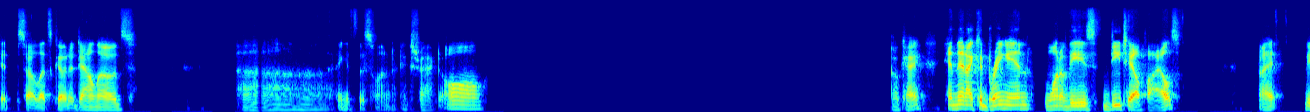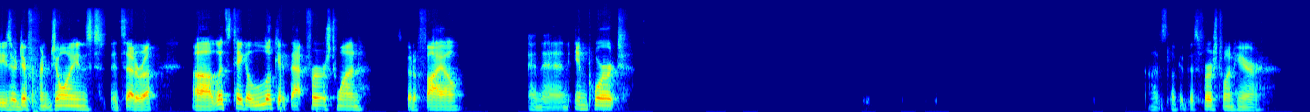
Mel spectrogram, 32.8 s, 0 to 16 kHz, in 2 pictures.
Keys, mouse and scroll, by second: 0.5 click, 1.4 click, 4.3 middle click, 7.0 click, 8.8 click, 12.8 click, 14.9-15.9 drag, 17.2 click, 18.2 click, 21.4 click, 21.5 click, 24.7 click, 27.5 click, 28.8 click, 29.1 click, 30.7 click.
